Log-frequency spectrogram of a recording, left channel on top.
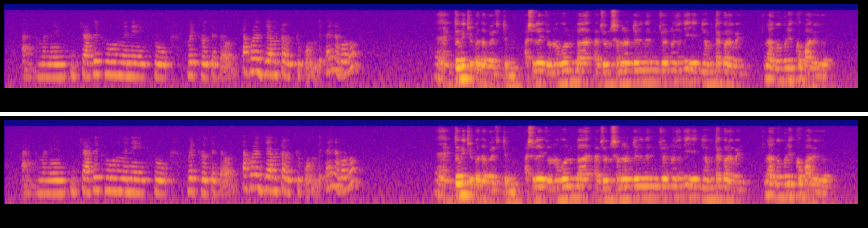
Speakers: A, on the right (about 80°); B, on the left (about 80°).
A: আহ, মানে ট্রাফিক রুল মেনে একটু মেট্রোতে যাওয়ার তাহলে জ্যামটাও একটু কমবে তাই না বলো
B: হ্যাঁ একদমই ঠিক কথা বলেছো তুমি আসলে জনগণ বা জনসাধারণ জনের জন্য যদি এই নিয়মটা করা হয় তাহলে আমার মনে হয় খুব ভালো হবে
